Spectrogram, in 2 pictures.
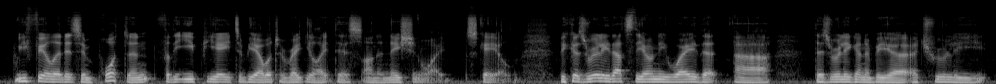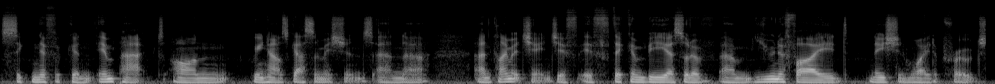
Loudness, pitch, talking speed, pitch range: -27 LUFS, 110 Hz, 170 wpm, 105-120 Hz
